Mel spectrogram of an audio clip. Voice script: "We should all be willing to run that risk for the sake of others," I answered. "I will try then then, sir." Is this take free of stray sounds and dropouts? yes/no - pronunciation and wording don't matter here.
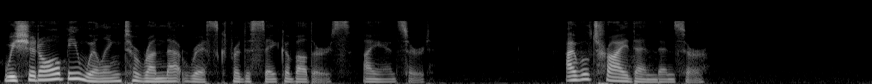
yes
